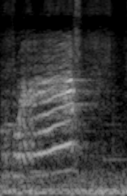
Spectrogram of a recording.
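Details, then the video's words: Adopted rescue cat, a golden tabby male described as formerly shy and now very talkative, indoors at home: one drawn-out harmonic meow lasting about half a second, rising slightly then falling, with quiet room noise and a person speaking nearby. "Now He Won’t Stop Talking"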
